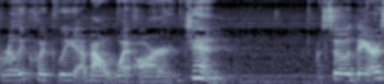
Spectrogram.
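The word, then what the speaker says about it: jinn: going to talk really quickly about what are gin so they are spelled j-i-n-n or d-j-i-n-n um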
